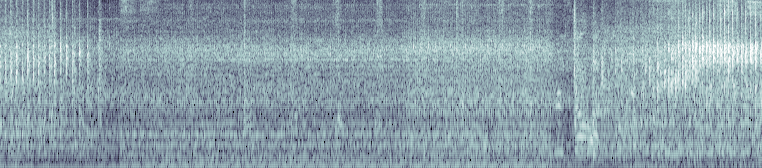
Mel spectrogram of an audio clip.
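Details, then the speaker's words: Smoky old diesel started. It clatters at an uneven, lumpy idle of about four beats a second; owner suspects a fuel line or filter needs fixing, cause not confirmed. "Smoky old girl. Sounds like it's going to run."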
